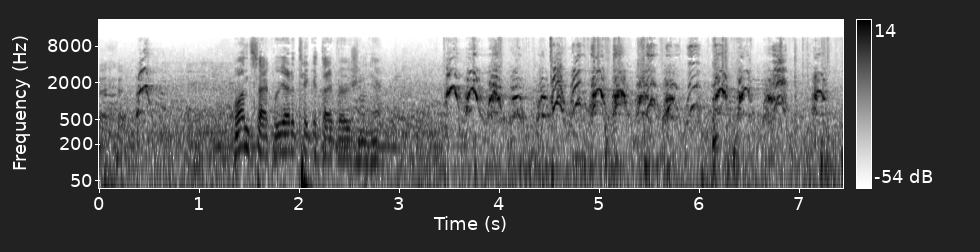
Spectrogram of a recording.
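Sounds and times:
speech: 0.0s - 0.6s, 1.3s - 3.1s
Tibetan Terrier barking and yipping: 3.4s - 7.4s.

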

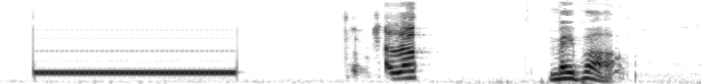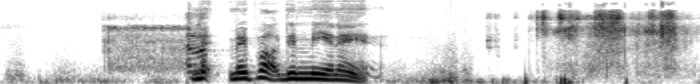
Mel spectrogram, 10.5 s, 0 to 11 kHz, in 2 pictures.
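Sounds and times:
telephone dial tone: 0.2s - 1.8s
speech: 2.9s - 3.2s, 4.1s - 4.8s, 6.6s - 8.1s.

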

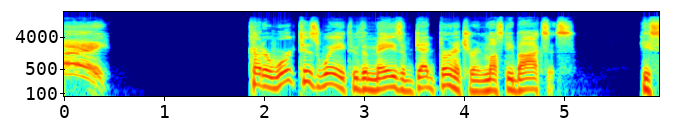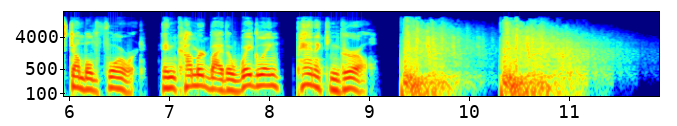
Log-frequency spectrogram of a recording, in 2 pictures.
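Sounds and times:
speech: 1.9s - 5.2s, 5.8s - 9.6s
heavy gunshot blasts in a dramatized action scene: 9.3s - 11.8s.

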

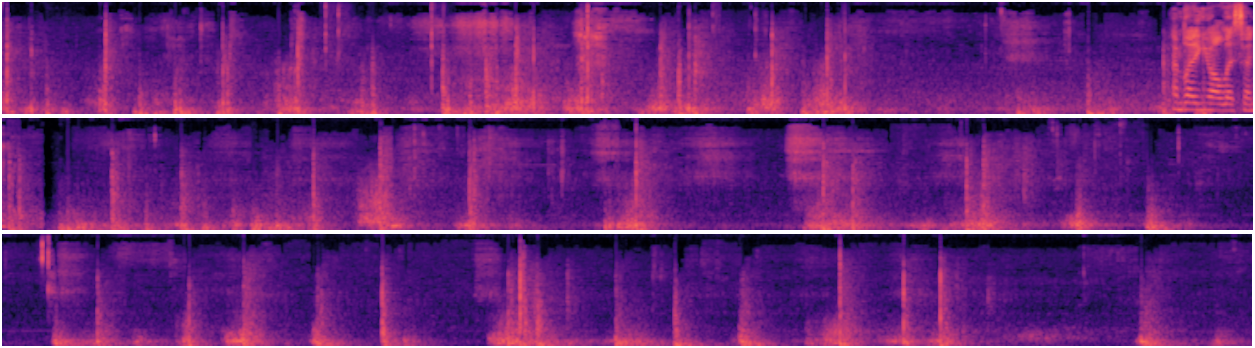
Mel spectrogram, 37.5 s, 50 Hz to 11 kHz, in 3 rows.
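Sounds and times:
incoming rockets exploding in a heavy barrage: 0.0s - 24.9s, 25.5s - 37.5s
low rumbling: 0.0s - 37.5s
speech: 11.8s - 12.8s.

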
